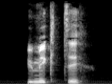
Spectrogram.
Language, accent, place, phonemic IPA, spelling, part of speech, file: French, France, Lyon, /y.mɛk.te/, humecter, verb, LL-Q150 (fra)-humecter.wav
- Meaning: to moisten (make slightly wet)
